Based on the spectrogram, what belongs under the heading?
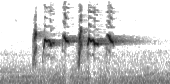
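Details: One bubbly sooty-headed bulbul song phrase, recorded for mastering: quick whistled notes rising and dipping in a lively run of about six, then silence.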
